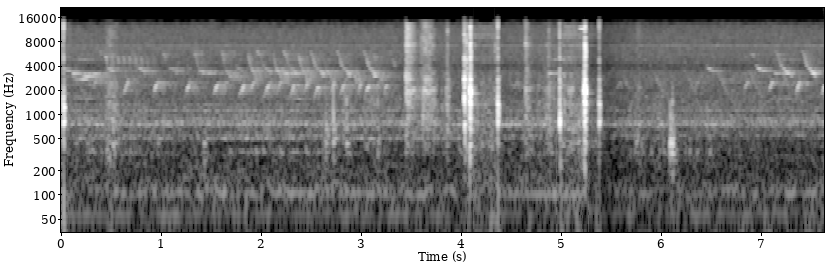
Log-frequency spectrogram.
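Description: A songbird sings a rapid run of short, downward-sliding chirps, about four a second. Around the middle, several sharp clicks sound, the two loudest about a second apart.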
